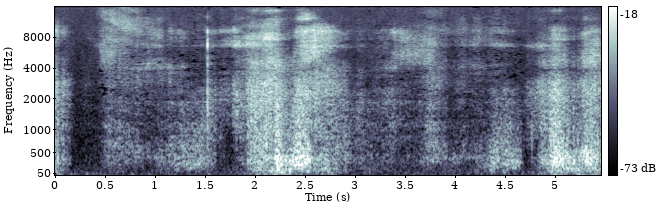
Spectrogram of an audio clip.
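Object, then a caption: Wooden makeup brush handle. Long nails scratch and tap along the flat surface of a solid wooden makeup brush handle held in one hand. The result is a soft, dry, broadband rasping texture that swells in two louder scratchy bursts, with quieter scraping in between.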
